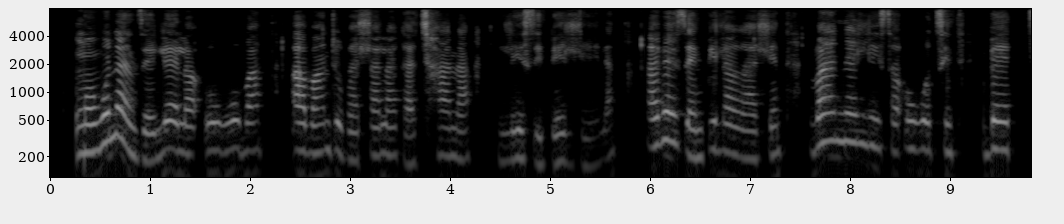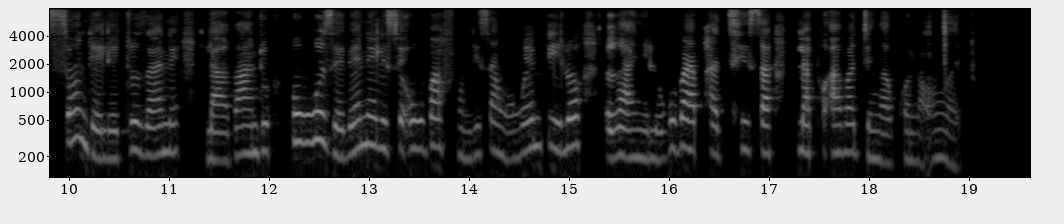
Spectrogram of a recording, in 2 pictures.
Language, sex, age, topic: North Ndebele, female, 36-49, health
